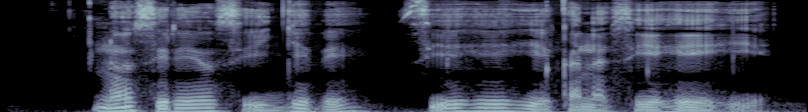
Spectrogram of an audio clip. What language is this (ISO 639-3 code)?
kik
